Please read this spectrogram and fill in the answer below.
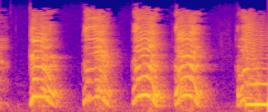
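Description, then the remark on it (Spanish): Five harsh, nasal bird calls like a magpie's, evenly spaced and loud, each rising then falling in pitch, with brief silences between them and no voices. “¿Y la urraca?”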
